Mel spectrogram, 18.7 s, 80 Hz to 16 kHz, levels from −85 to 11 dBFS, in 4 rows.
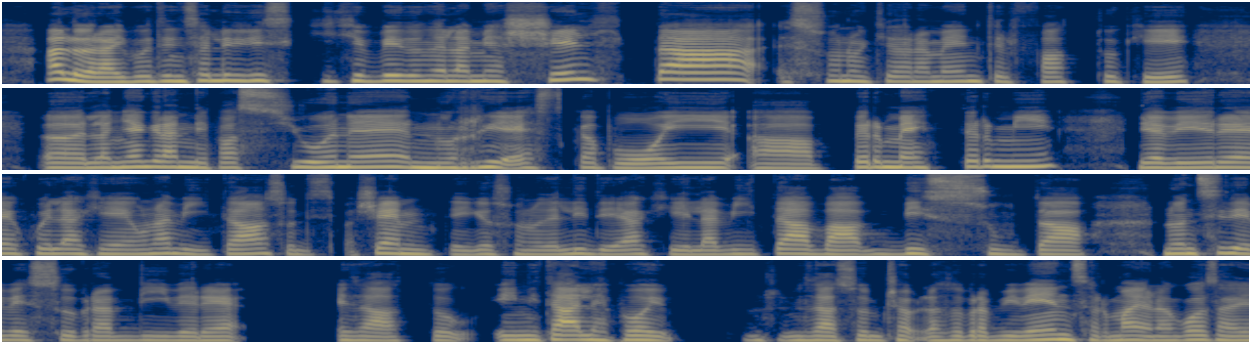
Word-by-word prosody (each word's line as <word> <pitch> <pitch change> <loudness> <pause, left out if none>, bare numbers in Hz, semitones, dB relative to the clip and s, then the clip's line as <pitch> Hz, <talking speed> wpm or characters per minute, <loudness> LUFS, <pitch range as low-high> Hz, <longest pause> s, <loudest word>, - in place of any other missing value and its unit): Allora, 260 -9 +7
i 195 - +1
potenziali 230 +3 +1
rischi 245 -2 -3
che 240 +2 -1
vedo 235 +1 +3
nella 230 -1 +2
mia 225 0 +1
scelta 295 +2 +5
sono 225 +3 -2
chiaramente 215 +1 -3
il 195 - -7
fatto 200 +2 -7
che, 200 +1 -3 0.4
uhm, 210 -1 0
la 210 - +1
mia 230 +2 +4
grande 230 -3 +3
passione 230 +3 +2
non 210 -1 +3
riesca 205 0 -1
poi 200 +2 -1
a 185 -2 -3
permettermi 230 +3 +2 0.3
di 210 - -3
avere 210 0 +1
quella 205 0 -2
che 195 0 -5
è - - -4
una 210 +3 -2
vita 195 +1 -1
soddisfacente. 180 0 -3
Io 180 +2 -5
sono 175 +1 -8
dell'idea 185 0 -3
che 180 -2 -7
la 175 0 -2
vita 195 +2 0
va 180 -1 +2
vissuta, 180 -2 -2 0.3
non 210 0 +1
si 230 - -1
deve 195 -4 0
sopravvivere, 175 -1 -4 0.3
esatto. 175 -1 -5
In 190 +1 0
Italia, 195 -1 +4
poi, 190 -3 0 0.2
mhmm, 175 -1 -9
la 180 -1 +1
so 185 +2 -4
cioè 185 +2 -4
la 170 - -5
sopravvivenza 185 +3 +1
ormai 185 +1 0
è - - -1
una 175 0 -3
cosa 195 -1 -1
200 Hz, 185 wpm, -21 LUFS, 180-220 Hz, 0.4 s, Allora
